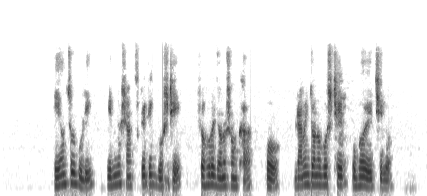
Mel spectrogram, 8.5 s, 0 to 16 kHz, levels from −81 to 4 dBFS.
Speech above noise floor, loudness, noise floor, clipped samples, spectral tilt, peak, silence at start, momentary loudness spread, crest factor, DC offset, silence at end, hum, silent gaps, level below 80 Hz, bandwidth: 54 dB; -19 LUFS; -72 dBFS; under 0.1%; -5.5 dB/octave; -2 dBFS; 1.1 s; 7 LU; 18 dB; under 0.1%; 0.7 s; none; none; -58 dBFS; 7.6 kHz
